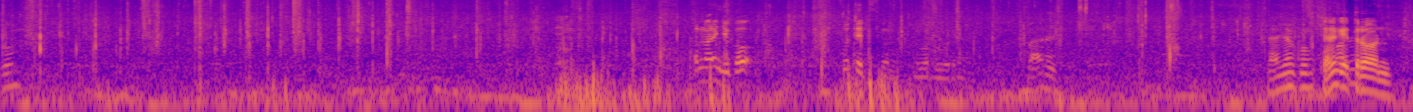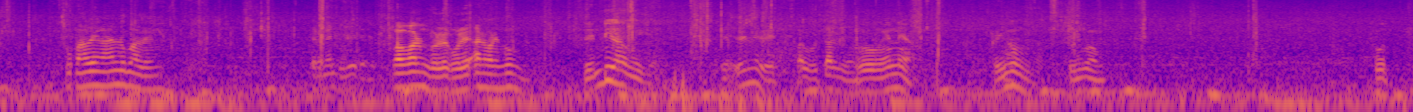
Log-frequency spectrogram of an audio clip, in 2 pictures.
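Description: Footsteps crunch on a leafy dirt path.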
